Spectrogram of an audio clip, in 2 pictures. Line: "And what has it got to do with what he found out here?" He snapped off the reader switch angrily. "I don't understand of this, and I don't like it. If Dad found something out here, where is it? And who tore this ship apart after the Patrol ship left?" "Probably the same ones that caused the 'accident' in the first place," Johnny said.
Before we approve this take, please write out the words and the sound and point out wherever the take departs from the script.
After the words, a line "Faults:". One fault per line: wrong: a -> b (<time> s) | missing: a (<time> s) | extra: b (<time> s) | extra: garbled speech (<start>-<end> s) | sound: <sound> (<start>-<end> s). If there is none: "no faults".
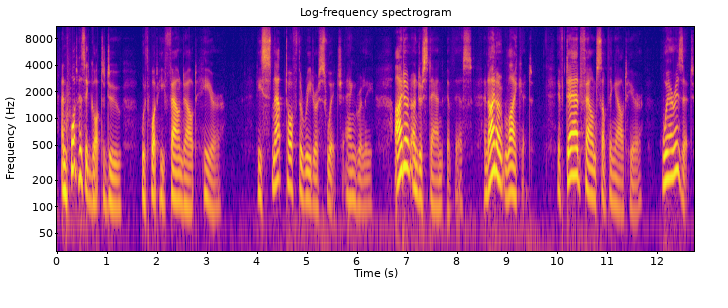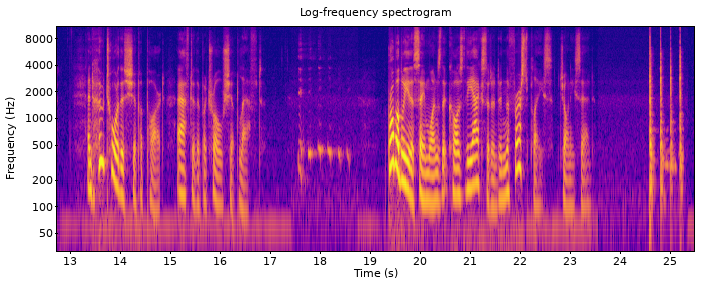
"And what has it got to do with what he found out here?" He snapped off the reader switch angrily. "I don't understand of this, and I don't like it. If Dad found something out here, where is it? And who tore this ship apart after the Patrol ship left?" "Probably the same ones that caused the 'accident' in the first place," Johnny said.
Faults:
sound: laugh (17.5-18.6 s)
sound: tap (24.6-25.3 s)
